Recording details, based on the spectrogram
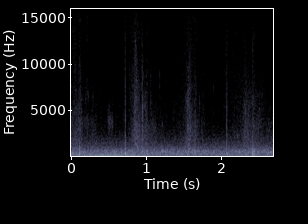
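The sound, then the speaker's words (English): Footsteps of a team walking quietly and cautiously toward a lagoon crunch over snow and ice in a slow, steady rhythm, each step a short gritty burst over a constant low hum. No one speaks. “They walked quietly and cautiously towards the lagoon, with no sound but the snow and ice crunching beneath their feet.”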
